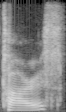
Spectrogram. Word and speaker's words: Tarrice: It's pronounced like the zodiac sign Taurus. Tarrice.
